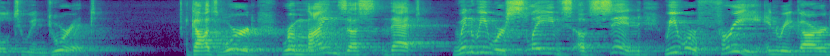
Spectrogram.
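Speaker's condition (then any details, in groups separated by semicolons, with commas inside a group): No condition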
